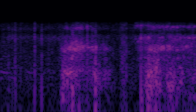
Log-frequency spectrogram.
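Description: A harsh, ragged gasping breath from an unconscious woman who is not breathing normally, drawn in and out, loud, with broad noisy rasps rising around the middle and again near the end, no voices present.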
